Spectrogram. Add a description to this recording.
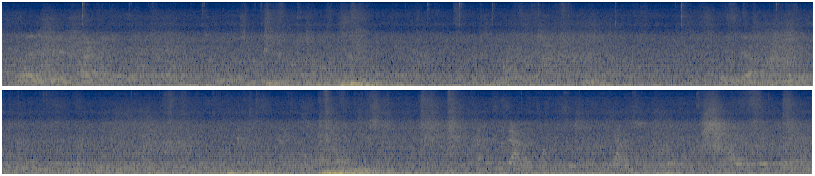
Exhibition arrangement, The original staff quarters, The scene turned into art exhibition space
